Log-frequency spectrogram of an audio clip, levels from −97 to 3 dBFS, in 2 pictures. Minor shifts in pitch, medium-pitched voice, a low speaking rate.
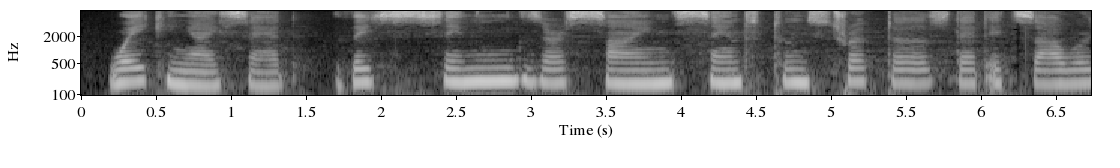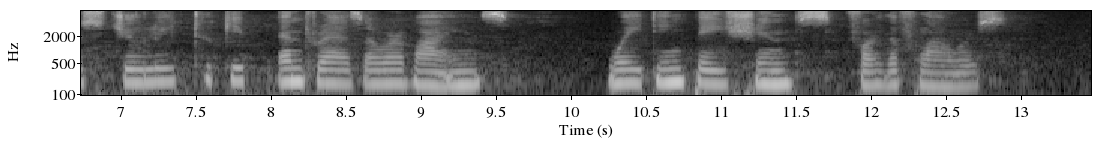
Yes: narrow, 1.8 semitones; medium, 180 Hz; slow, 120 wpm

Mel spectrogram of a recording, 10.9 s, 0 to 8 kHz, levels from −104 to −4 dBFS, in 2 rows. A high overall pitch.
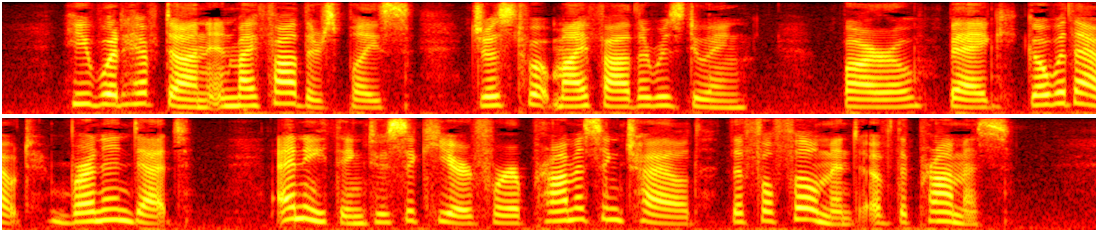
Yes: high, 230 Hz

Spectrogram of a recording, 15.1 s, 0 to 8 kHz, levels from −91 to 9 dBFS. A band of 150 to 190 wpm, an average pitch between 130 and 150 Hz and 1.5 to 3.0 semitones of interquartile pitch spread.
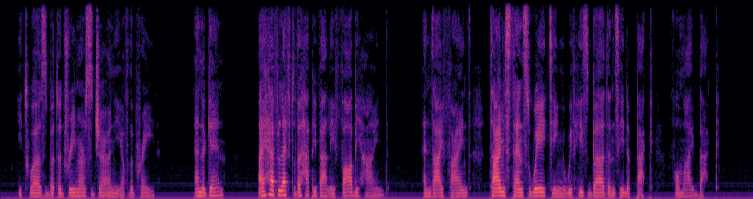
No: slow, 135 wpm; low, 135 Hz; narrow, 2.5 semitones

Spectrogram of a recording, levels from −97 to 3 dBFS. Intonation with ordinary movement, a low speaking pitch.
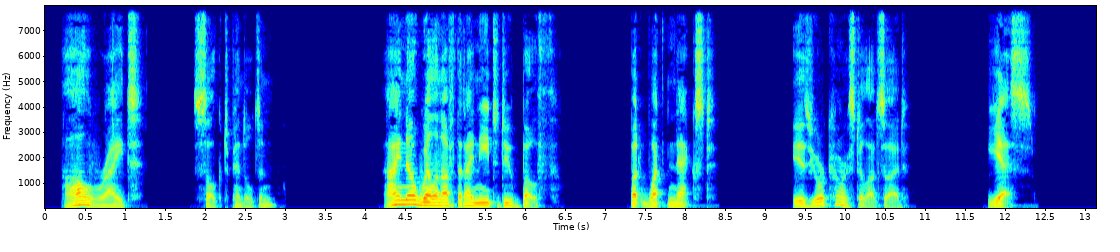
Yes: average, 4.6 semitones; low, 120 Hz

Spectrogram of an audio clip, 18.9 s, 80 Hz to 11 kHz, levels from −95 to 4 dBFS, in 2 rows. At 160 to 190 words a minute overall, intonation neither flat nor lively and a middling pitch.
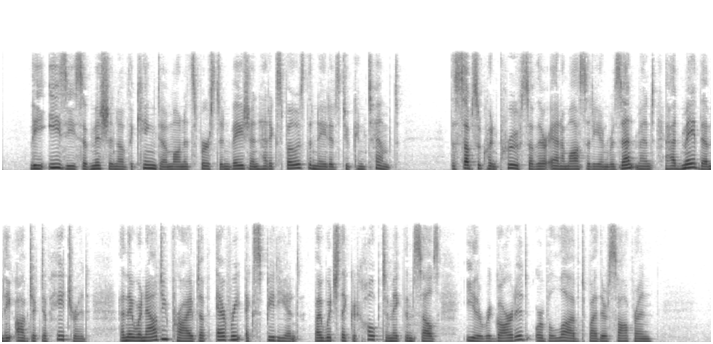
Yes: average, 170 wpm; average, 3.3 semitones; medium, 175 Hz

